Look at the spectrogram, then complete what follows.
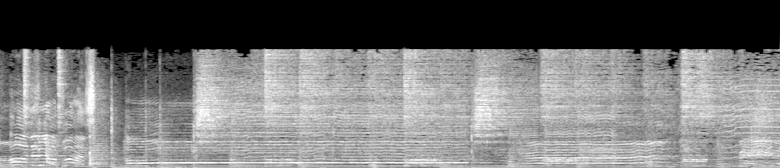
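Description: Live reggae band with a male singer holding one long note for about three seconds, with quick wavering vocal runs before and after it, over steady bass and drums.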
